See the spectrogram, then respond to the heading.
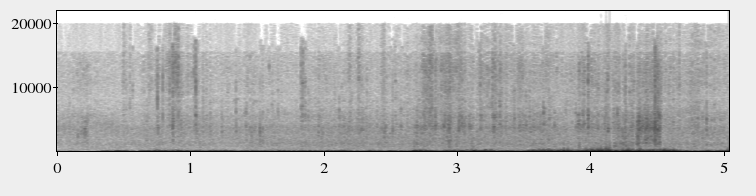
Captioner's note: wind blowing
